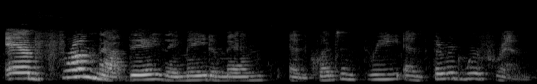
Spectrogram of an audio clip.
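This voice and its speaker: A woman reading a rhyming picture book aloud, with a lively, sing-song delivery and asides to the listener. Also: on the high side, slow. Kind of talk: expressive read-aloud storytime. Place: home room. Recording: roomy echo, mic at a distance.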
